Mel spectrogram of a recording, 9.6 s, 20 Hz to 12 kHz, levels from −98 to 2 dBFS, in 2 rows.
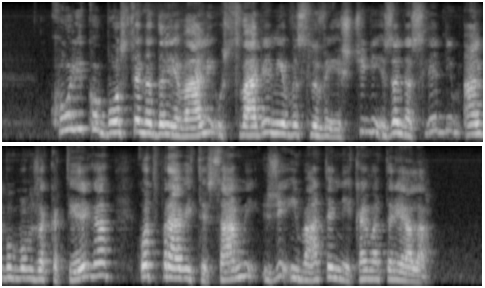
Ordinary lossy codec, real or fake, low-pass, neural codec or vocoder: none; real; none; none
